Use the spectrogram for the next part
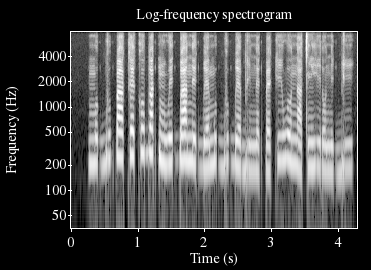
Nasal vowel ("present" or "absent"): present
